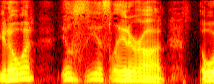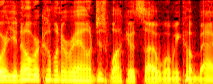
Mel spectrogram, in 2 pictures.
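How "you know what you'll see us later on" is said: put-on yell, much higher pitch. Retelling how the lady across the street yelled from her kitchen window, imitating her yelling. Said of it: "opened her kitchen window and yelled".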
